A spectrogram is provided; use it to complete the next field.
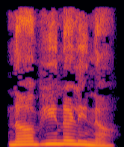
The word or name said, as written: ನಾಭೀನಳಿನ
